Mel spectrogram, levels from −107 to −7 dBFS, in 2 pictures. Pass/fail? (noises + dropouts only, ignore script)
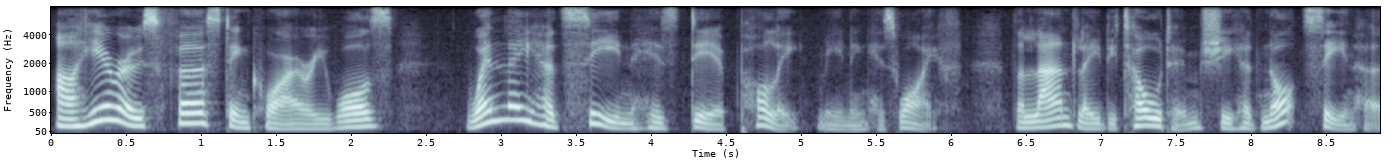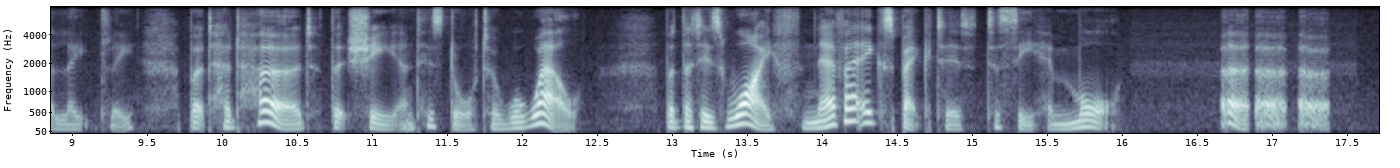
fail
